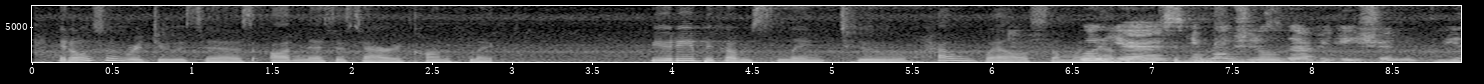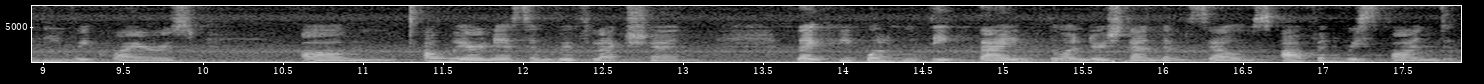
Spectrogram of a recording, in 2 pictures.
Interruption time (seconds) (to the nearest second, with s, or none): 7 s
